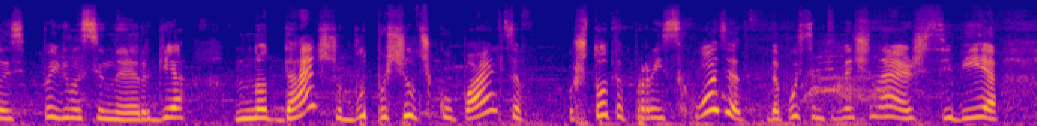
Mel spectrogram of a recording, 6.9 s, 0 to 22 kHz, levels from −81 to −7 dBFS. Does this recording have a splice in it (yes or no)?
yes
